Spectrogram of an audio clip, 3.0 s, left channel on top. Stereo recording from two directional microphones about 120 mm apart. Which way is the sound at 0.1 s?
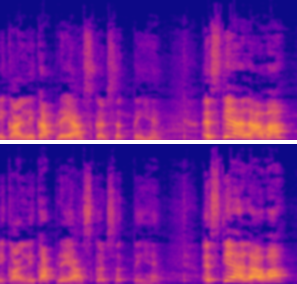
45° right (ahead or behind).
